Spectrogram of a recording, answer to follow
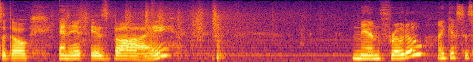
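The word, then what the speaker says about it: Manfrotto: a couple months ago and it is by man froto I guess is how you pronounce that and if you're looking for the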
